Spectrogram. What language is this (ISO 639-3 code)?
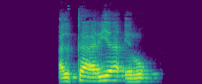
kdh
